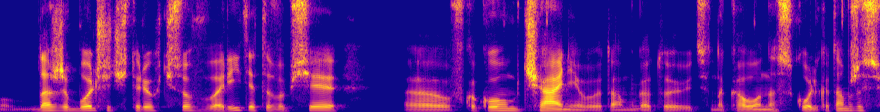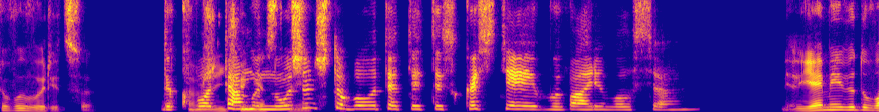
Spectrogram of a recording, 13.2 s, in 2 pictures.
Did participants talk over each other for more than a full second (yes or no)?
yes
